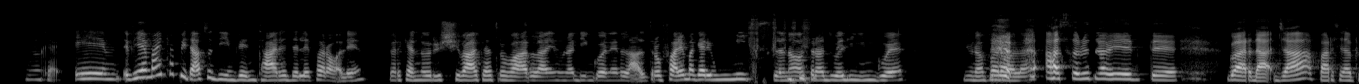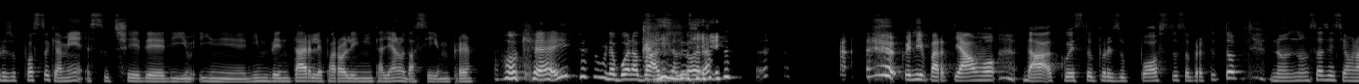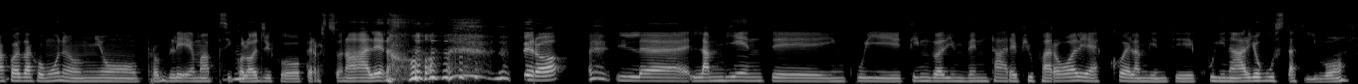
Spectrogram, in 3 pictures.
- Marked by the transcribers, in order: other background noise; chuckle; chuckle; laughing while speaking: "Okay"; laughing while speaking: "Quindi"; chuckle; chuckle; laughing while speaking: "no"; chuckle
- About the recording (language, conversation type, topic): Italian, podcast, Ti va di parlare del dialetto o della lingua che parli a casa?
